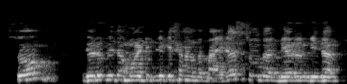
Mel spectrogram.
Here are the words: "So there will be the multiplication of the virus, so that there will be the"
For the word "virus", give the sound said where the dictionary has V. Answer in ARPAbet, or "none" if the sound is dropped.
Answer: B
